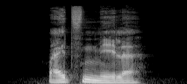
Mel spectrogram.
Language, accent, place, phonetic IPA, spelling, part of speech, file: German, Germany, Berlin, [ˈvaɪ̯t͡sn̩ˌmeːlə], Weizenmehle, noun, De-Weizenmehle.ogg
- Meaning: nominative/accusative/genitive plural of Weizenmehl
